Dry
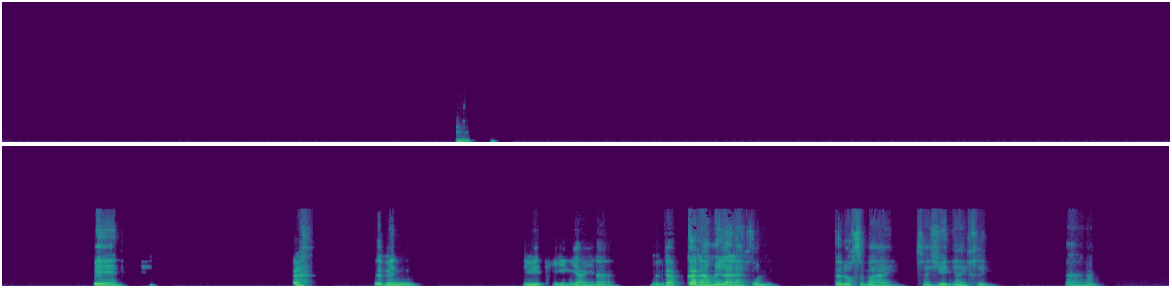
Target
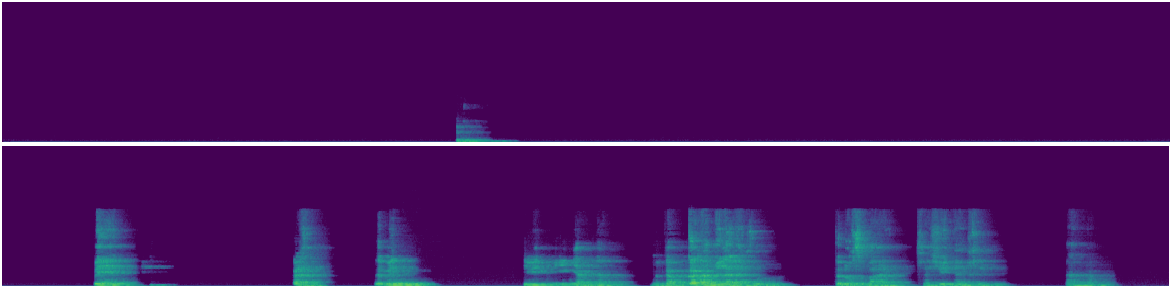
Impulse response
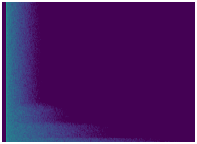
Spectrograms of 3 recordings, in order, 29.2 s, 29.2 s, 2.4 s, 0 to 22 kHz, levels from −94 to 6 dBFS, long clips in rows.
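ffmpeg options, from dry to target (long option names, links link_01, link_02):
-filter_complex "[0:a]asettb=1/sr,asplit=3[link_01][link_02][link_03];[link_01]atrim=end=19.484[link_04];[link_02]atrim=start=19.48:end=21.14,asetpts=PTS-STARTPTS,afade=type=in:duration=0.004:curve=qsin,afade=type=out:start_time=1.656:duration=0.004:curve=qsin,acontrast=69[link_05];[link_03]atrim=start=21.136[link_06];[link_04][link_05]acrossfade=duration=0.004:curve1=hsin:curve2=qsin[link_07];[link_07][link_06]acrossfade=duration=0.004:curve1=qsin:curve2=hsin[link_08];[1:a]atrim=start_sample=2205,afade=type=out:start_time=0.4:duration=0.01,atrim=end_sample=18081,asetrate=52920,aresample=44100[link_09];[link_08][link_09]afir=irnorm=-1:irlink=0,adynamicequalizer=threshold=0.00708:dfrequency=3200:dqfactor=0.7:tfrequency=3200:tqfactor=0.7:attack=5:release=100:ratio=0.375:range=2:mode=boostabove:tftype=highshelf,volume=-2dB"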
